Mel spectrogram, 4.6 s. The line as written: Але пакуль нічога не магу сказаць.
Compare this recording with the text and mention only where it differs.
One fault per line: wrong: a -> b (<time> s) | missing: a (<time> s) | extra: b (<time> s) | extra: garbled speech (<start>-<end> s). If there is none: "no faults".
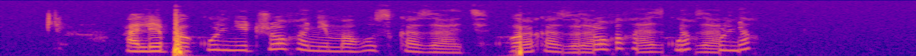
extra: garbled speech (2.5-3.8 s)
